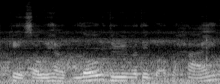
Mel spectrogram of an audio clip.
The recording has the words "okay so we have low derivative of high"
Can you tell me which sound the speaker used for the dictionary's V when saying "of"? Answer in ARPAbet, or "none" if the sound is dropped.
B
